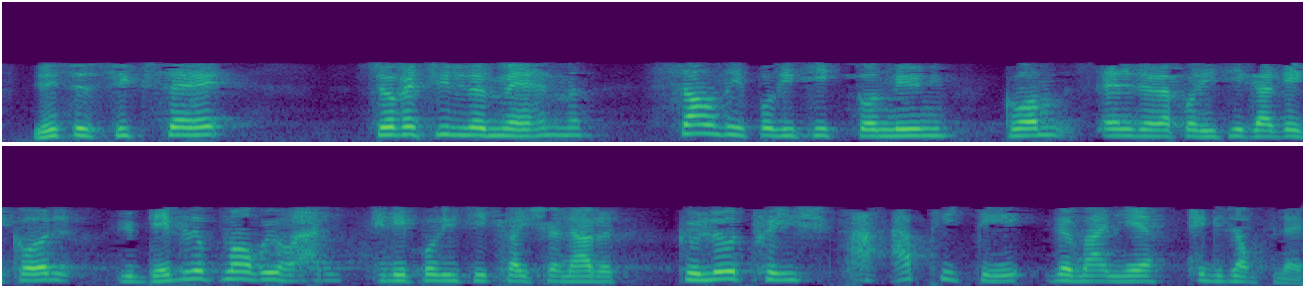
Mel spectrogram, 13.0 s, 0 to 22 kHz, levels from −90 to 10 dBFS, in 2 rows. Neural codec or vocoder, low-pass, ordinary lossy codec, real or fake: codec, 16 kHz in and 24 kHz out, 0.6 kbps, FocalCodec, streaming, 2048 codes; 3.6 kHz; MP3, 16 kbps; fake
